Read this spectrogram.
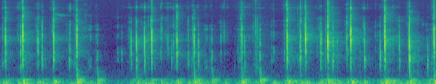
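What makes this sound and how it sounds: Fingertips of both hands type steadily on a HyperX Alloy Origins Core tenkeyless mechanical keyboard with ABS keycaps. The result is a rapid run of short, bright clicks with a clacky high edge over a low thock, each dying out almost instantly, with a brief pause near the one-second mark.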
